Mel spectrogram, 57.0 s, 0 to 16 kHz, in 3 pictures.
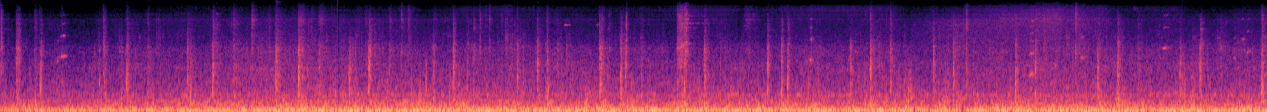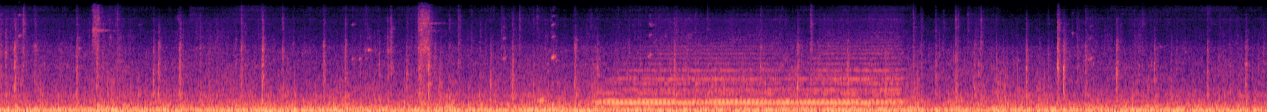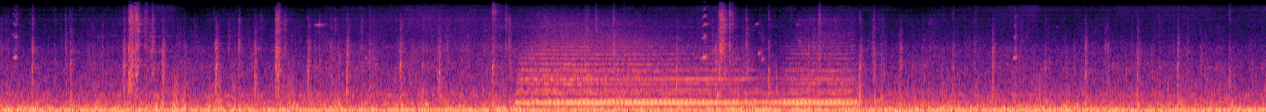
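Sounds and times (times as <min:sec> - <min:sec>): train rumbling: 0:00.0 - 0:57.0
wheels clacking over rail joints: 0:00.0 - 0:57.0
locomotive air horn blasts: 0:27.9 - 0:32.8, 0:45.7 - 0:51.1.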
